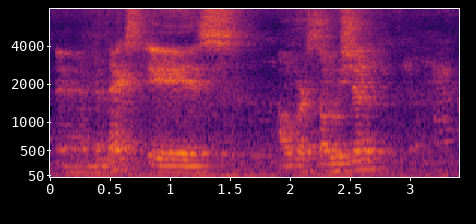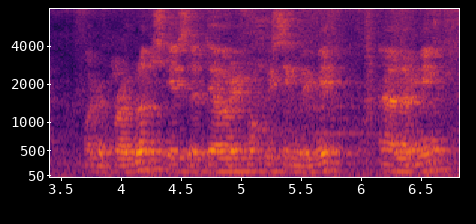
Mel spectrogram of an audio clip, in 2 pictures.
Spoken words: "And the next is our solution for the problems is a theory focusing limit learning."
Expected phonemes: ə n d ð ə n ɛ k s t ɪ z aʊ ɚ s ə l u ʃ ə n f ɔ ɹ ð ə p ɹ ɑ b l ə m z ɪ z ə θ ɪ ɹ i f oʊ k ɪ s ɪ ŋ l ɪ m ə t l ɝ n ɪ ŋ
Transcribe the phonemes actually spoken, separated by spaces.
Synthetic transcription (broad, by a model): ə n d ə n ɛ k s t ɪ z aʊ ɚ s ə l u ʃ ə n f ɔ ɹ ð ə p ɹ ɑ b l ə m s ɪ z ə t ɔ ɹ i f oʊ k ɪ s ɪ ŋ l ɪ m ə t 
